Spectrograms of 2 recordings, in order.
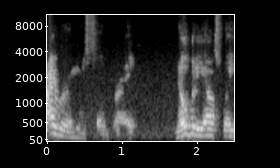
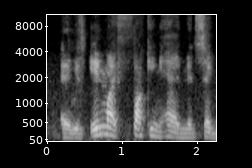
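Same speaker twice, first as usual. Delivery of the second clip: normal talking voice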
